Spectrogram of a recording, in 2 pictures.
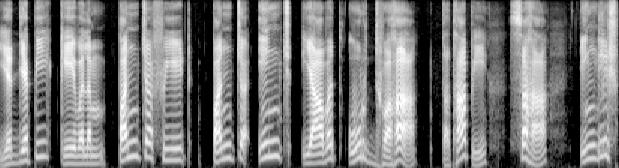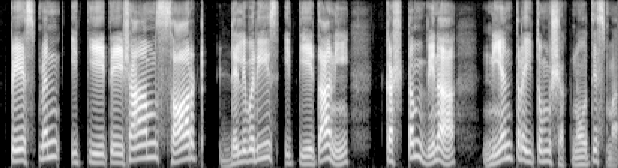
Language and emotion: Sanskrit, neutral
